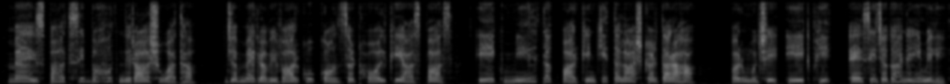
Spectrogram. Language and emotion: Hindi, sad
